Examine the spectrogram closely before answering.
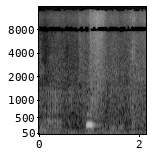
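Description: A cat meows briefly.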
